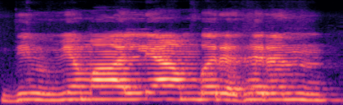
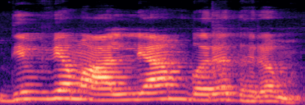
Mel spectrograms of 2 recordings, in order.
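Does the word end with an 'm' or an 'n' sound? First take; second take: n; m. First: The final nasal sounds like 'n'. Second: The final nasal sounds like 'm'. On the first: "आपण पुढे द आल्यामुळं तिथे नचा उच्चार करतो" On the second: "मूळ अनुस्वाराचा उच्चार म असाच असतो"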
